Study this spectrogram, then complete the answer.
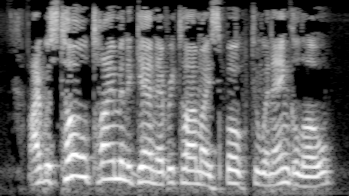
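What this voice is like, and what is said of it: New York American accent. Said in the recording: “as you hear from my accent from the United States, and even worse off, from New York, that accent can be very annoying”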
